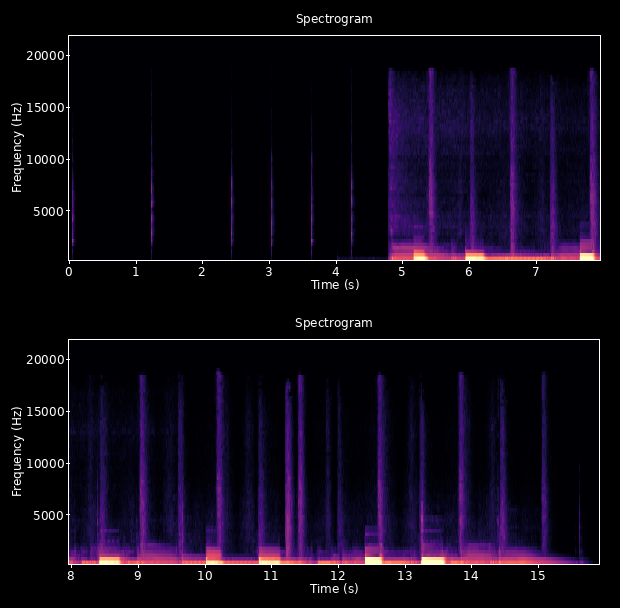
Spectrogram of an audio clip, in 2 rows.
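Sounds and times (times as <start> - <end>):
guitar playing a jazz chord progression: 4.8 - 15.4.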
